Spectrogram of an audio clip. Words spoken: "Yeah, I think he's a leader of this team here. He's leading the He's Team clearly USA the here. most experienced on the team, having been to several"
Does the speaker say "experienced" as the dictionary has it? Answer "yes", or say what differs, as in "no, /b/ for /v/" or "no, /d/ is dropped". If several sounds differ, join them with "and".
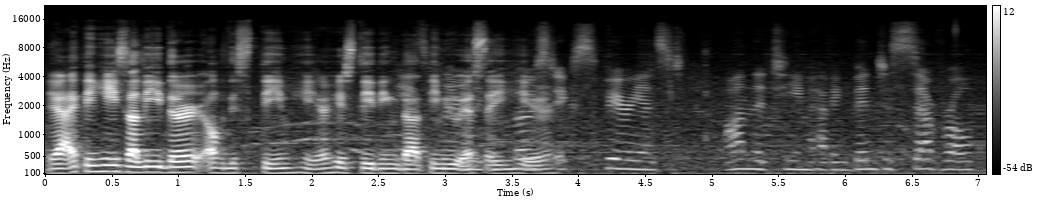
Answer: yes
